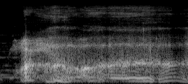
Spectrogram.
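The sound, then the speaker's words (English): A voice imitates the scream of an Oblivion Shade, a flying monster in a tabletop game, as it flies north out of sight: one sustained, raspy wail lasting nearly two seconds, its pitch wavering and bending as it holds, fairly loud and steady throughout. “It flies out of sight, and you hear it scream. You hear it go.”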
